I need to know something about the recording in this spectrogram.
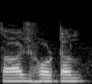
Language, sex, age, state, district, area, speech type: Kashmiri, male, 60+, Jammu and Kashmir, Anantnag, rural, spontaneous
